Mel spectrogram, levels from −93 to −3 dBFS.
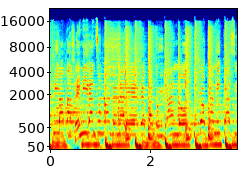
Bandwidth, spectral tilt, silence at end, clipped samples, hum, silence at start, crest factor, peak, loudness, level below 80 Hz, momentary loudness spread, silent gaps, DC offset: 17 kHz; -4.5 dB/octave; 0 s; under 0.1%; none; 0 s; 10 dB; 0 dBFS; -11 LUFS; -16 dBFS; 2 LU; none; under 0.1%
